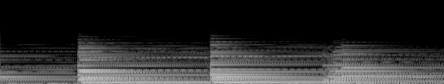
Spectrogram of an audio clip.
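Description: Piano playing slow, sustained jazz chords, a new chord struck about three times in four seconds and each left to ring and fade. They are the opening chords of a I–vi–ii–V in B-flat major, dressed up with passing chords such as a mu chord and a tritone substitution.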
